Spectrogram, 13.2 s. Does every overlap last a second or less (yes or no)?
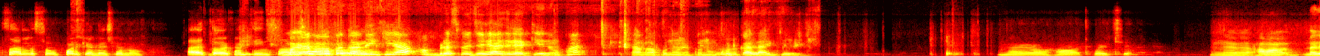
no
